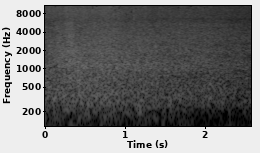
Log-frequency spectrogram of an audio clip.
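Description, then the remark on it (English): Steady washing of water waves, a broad continuous hiss of surf that swells slightly early on then eases, with no voices over it. “Take one more step for me. One more step in wonderful water.”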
